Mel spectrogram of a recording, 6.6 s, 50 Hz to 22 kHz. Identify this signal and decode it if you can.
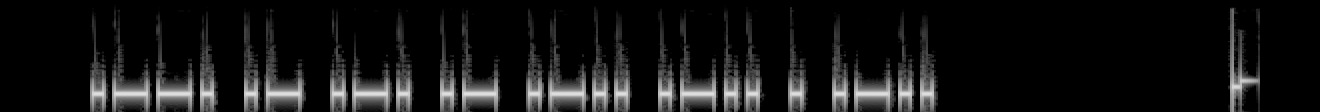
Morse code, heard as a keyed tone, about 21 wpm, 700 Hz. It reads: PARALLEL
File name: practice / 22wpm / Eight Letter Words - 22wpm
